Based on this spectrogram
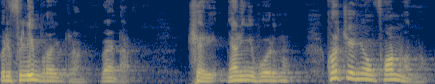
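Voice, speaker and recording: An older male pastor preaching a sermon, telling a story that swings from hushed passages to loud exclamations and calls of hallelujah. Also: a little high, very animated, fast.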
